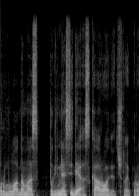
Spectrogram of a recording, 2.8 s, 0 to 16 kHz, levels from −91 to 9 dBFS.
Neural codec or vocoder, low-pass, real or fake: autoencoder, 48 kHz, 128 numbers a frame, DAC-VAE, trained on Japanese speech; 14.4 kHz; fake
